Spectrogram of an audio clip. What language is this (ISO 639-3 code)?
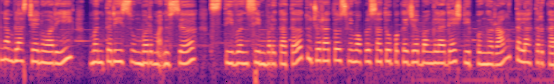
msa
